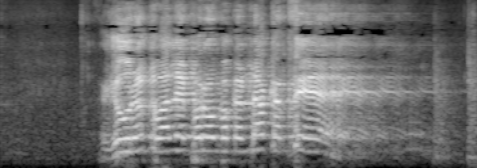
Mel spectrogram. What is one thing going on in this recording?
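An elderly man recites in a long, melodic chant through a loudspeaker, his voice ringing and slowly fading.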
